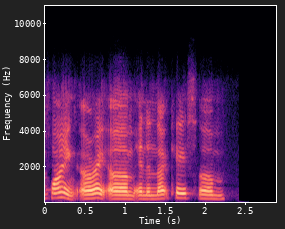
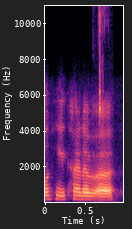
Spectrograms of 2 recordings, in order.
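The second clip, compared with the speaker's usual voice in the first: normal talking voice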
